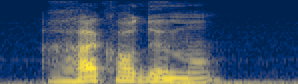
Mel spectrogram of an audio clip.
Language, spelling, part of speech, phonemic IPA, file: French, raccordement, noun, /ʁa.kɔʁ.də.mɑ̃/, Fr-raccordement.ogg
- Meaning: act of linking, act of joining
